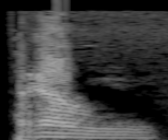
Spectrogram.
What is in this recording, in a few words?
welsh brown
